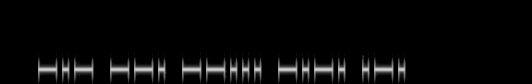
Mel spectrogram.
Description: Morse code, heard as a keyed tone, about 21 wpm, 700 Hz. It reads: KG7CR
